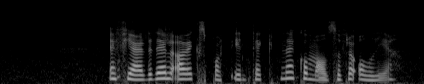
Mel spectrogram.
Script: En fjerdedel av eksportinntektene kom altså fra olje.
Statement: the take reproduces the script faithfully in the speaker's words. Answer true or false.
true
